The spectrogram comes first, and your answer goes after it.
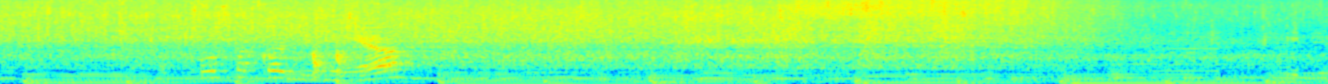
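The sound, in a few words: pork belly and cabbage sizzling in pan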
